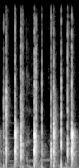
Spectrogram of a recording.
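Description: Live audience applause at a studio music show, a burst of sharp hand claps in an irregular rhythm, fairly close and loud, with no talk over it.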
